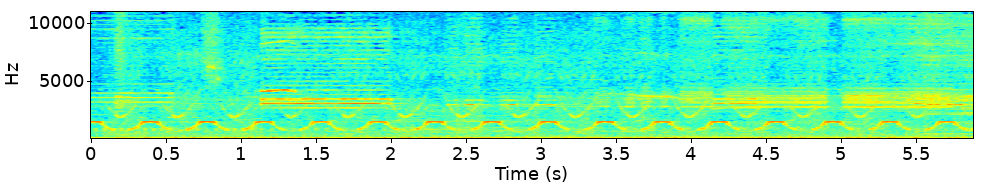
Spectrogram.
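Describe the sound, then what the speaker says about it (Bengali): Ambulance siren wailing loudly and continuously in a steady rising-falling cycle at a road accident scene, close by over dense traffic rumble, with no voices. "একটা অ্যাম্বুলেন্স আসতেছিল উল্টা পথ দিয়ে, ইমার্জেন্সি হইতে"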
